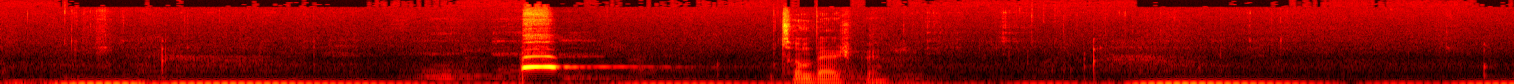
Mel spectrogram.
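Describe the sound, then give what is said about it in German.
A nose flute, blown with the nose rather than the mouth and having no keys, sounds one short, steady whistling tone at a mid-high pitch, held for about half a second after a breathy attack, with soft speech before and after. “Also man bläst nicht mit dem Mund ein, sondern mit der Nase.”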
